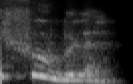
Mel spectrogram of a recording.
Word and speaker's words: Fouble: And then also joining us are, I believe her last name I'm pronouncing it correctly, is Faubleu, right? Yes, how do you say it? Fauble.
